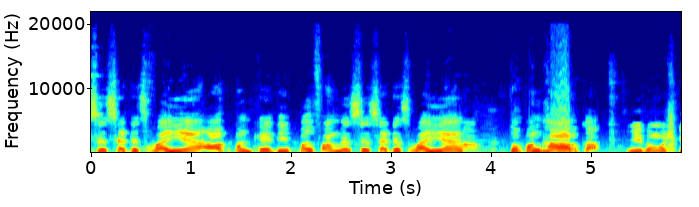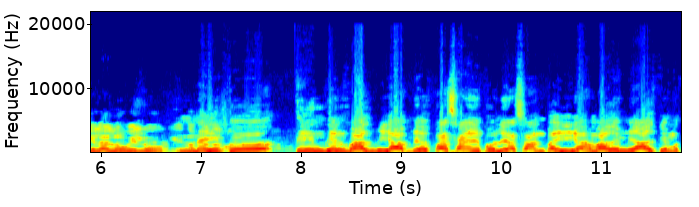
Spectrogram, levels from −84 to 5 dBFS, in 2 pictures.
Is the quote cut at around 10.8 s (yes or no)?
yes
